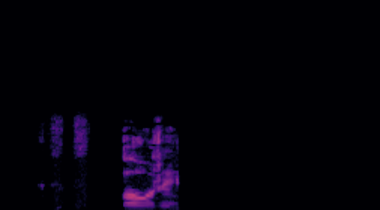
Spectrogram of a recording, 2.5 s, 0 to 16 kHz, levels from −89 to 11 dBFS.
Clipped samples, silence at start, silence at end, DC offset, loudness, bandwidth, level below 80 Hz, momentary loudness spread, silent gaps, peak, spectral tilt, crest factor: under 0.1%; 0.35 s; 1.35 s; under 0.1%; -45 LUFS; 7.4 kHz; under -90 dBFS; 23 LU; 0.61-0.81 s; -30 dBFS; 3.5 dB/octave; 22 dB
